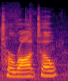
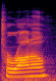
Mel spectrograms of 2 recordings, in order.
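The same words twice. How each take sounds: First: The second T is clearly pronounced. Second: The second T is dropped.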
